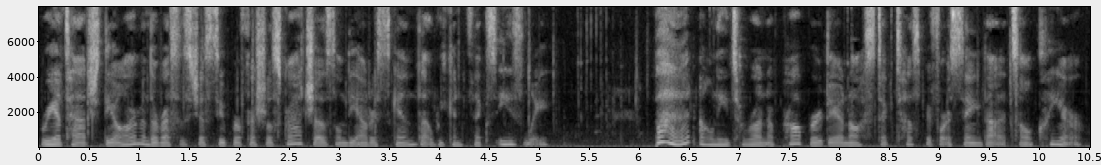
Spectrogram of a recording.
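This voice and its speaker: A woman's voice: low voice, lively intonation, moderate pace, a little mellow, slight background noise. A woman playing an earnest, curious scientist in a scripted audio drama. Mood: calm, businesslike. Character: earnest, curious female scientist who built a robot. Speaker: voice actor in an audio roleplay.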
